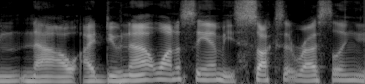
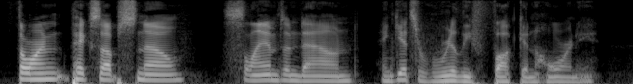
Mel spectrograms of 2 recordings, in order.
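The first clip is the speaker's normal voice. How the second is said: plain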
